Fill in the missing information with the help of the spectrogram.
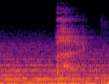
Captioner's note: sigh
